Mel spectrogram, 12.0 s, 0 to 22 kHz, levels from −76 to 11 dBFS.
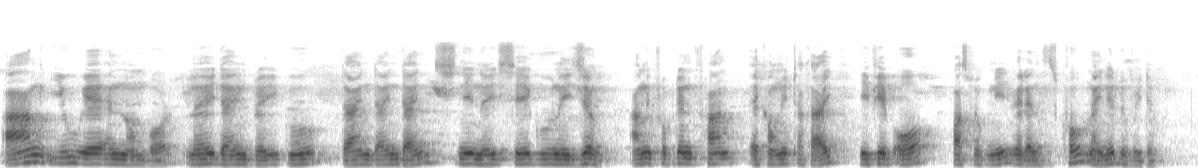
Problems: constant background noise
